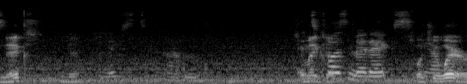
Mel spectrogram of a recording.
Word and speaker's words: Nyx: is in why nyx it's pronounced nicks nyx cosmetics that's what you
